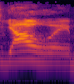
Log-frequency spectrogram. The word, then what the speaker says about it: Yahweh: In the Hebrew, that's the name Yahweh. Or in older times, they thought it might be pronounced Jehovah. We see that in the King James and hymns. Most scholars today believe it's, it was pronounced Yahweh,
